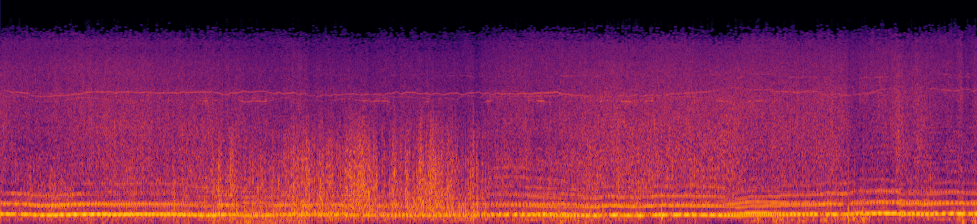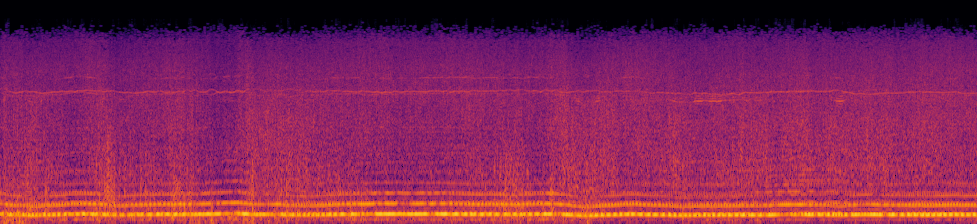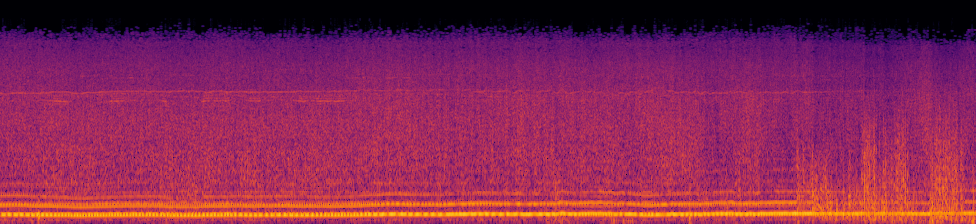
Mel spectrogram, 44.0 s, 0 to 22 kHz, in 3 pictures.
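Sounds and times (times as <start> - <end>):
drone propellers humming: 0.0 - 43.9
wind noise hiss: 1.9 - 10.5, 37.5 - 43.9.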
